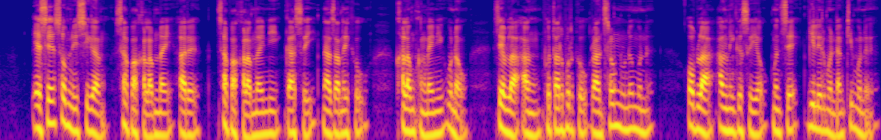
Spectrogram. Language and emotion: Bodo, sad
